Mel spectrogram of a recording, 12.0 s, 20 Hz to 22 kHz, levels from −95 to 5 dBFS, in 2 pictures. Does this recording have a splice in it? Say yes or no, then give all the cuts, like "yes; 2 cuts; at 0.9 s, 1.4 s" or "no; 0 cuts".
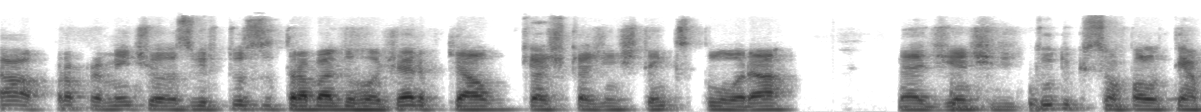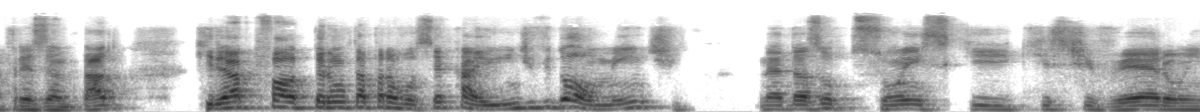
no; 0 cuts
